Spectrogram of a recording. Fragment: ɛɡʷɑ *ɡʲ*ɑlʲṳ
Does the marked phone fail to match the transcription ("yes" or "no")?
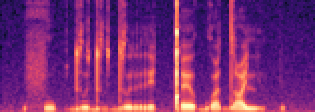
yes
